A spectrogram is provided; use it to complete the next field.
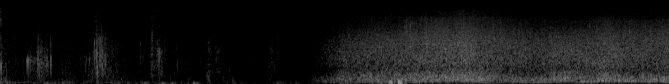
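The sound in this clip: Footsteps of someone setting off along a nature trail: a few soft, uneven steps, then a steady, loud rushing noise like wind or surf takes over for the rest of the time.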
